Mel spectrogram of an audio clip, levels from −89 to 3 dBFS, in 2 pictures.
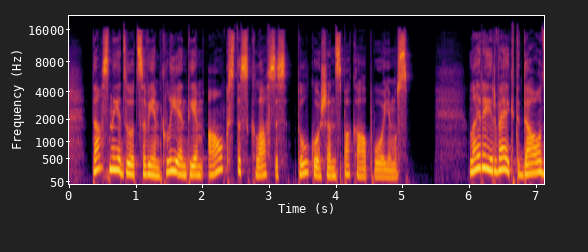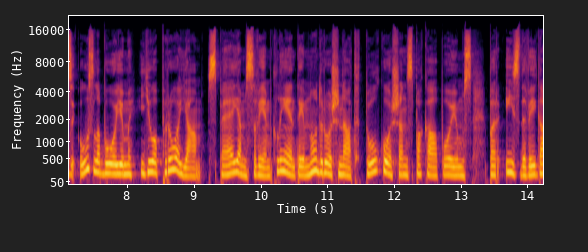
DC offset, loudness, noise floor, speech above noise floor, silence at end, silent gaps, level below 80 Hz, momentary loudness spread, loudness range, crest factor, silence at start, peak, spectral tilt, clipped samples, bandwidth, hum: under 0.1%; -16 LUFS; -50 dBFS; 34 dB; 0 s; none; -48 dBFS; 6 LU; 3 LU; 14 dB; 0 s; -2 dBFS; -4.5 dB/octave; under 0.1%; 17 kHz; none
